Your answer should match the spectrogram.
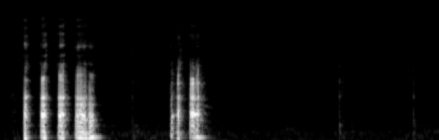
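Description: A man laughing: a quick run of four short laughs in the first second, then another brief laugh about two seconds in.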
